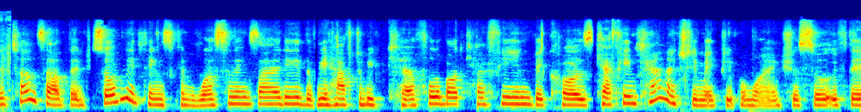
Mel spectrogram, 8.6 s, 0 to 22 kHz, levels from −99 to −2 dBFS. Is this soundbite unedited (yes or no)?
no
